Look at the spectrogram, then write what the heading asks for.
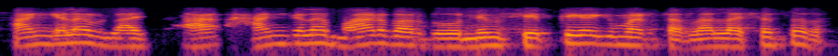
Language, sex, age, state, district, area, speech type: Kannada, male, 45-60, Karnataka, Belgaum, rural, conversation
